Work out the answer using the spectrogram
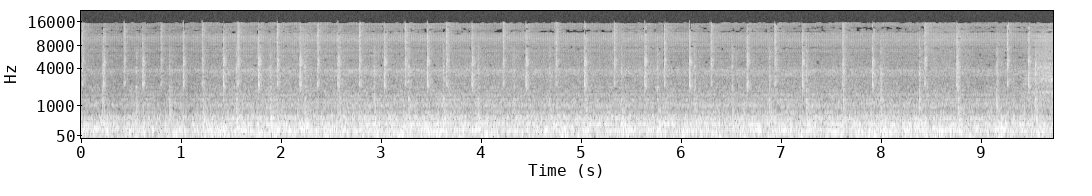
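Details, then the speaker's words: Diesel heater fitted in a foxbox, turned down to its lowest setting; outlet air 87 °C before turndown, foxbox holding about 20 °C (57 °F); soft steady hum with light even pump ticks about three a second, no surging or rattles; normal quiet low-setting operation. "if it does get to ox too out in the fox box you must lower the temperature and then obviously you can even hear it now going a lot quieter and it will just take over"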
